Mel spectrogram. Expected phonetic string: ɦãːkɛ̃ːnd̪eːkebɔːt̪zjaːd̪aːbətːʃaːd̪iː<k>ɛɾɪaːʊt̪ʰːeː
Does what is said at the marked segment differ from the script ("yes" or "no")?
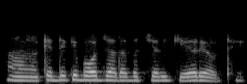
no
